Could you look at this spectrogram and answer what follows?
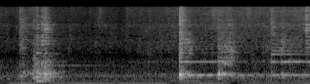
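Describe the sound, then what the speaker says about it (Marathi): Potatoes sautéing in a pan for vegetable pulao: a steady low sizzle broken by a few sharp scrapes and clinks of the spatula, close up with no voices. "आधी मी बटाटा परतून घेतेय"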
